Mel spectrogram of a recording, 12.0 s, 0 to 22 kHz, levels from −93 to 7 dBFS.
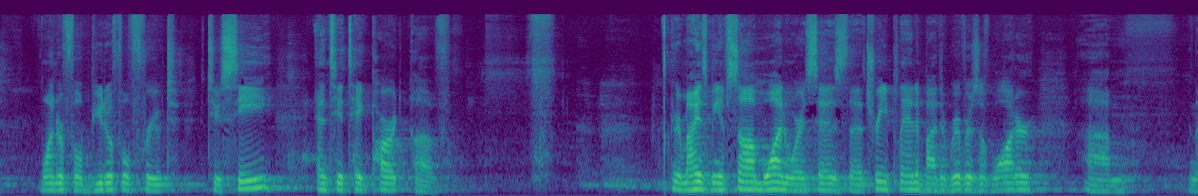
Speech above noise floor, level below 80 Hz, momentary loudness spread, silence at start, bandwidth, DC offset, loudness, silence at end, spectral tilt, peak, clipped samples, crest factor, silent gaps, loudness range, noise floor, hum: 32 dB; -76 dBFS; 17 LU; 0.05 s; 16.5 kHz; under 0.1%; -26 LUFS; 0 s; -4.5 dB/octave; -6 dBFS; under 0.1%; 20 dB; none; 7 LU; -58 dBFS; none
